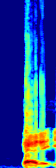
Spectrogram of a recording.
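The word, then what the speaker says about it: Petit: Is it Pettit? Is that how you say it? – Pettit, yeah.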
